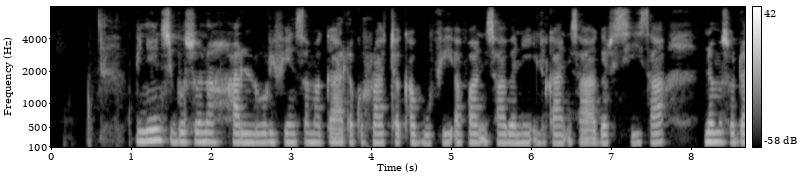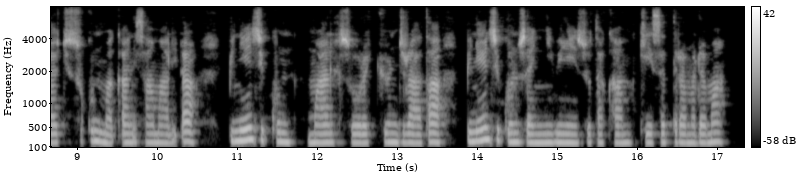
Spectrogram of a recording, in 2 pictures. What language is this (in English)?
Oromo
